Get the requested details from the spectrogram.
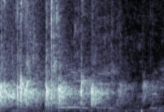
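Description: A crowd applauds with a steady, dense crackle of many hands clapping, holding fairly even for about two seconds before thinning slightly at the end.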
